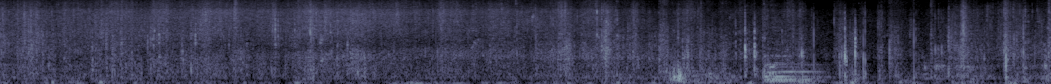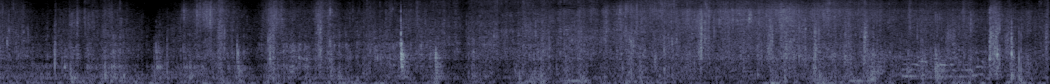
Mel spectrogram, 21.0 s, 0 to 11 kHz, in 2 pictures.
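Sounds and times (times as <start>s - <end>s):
footsteps crunching through dry leaves: 0.0s - 21.0s
rustling undergrowth: 0.0s - 21.0s.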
